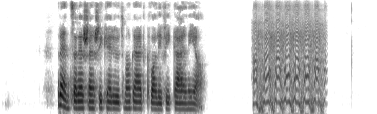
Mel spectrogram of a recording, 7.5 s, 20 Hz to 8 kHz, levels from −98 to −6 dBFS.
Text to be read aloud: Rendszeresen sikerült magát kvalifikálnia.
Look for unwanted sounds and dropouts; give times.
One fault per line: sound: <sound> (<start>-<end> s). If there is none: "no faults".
sound: laugh (5.0-6.6 s)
